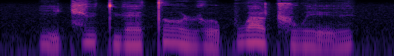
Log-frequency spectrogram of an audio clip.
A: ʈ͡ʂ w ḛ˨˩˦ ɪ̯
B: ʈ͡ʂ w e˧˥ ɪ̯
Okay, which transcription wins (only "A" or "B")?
A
